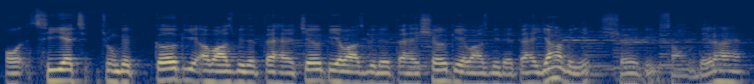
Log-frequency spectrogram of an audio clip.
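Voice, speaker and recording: A man gives a pronunciation lesson in a mix of Urdu and English. His voice is dark and mellow, and his pitch sits in the middle. He slows right down to spell out each model word. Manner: slow, drawn-out model pronunciations of words. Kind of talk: lecture mixing Urdu and English.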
